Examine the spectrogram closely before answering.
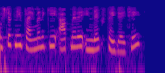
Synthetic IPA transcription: ʊʃʈəknipɾajməɾikiʔap̚meɾeʔɪɳɖekst̪ʰəid͡ʒajt͡ʃʰe

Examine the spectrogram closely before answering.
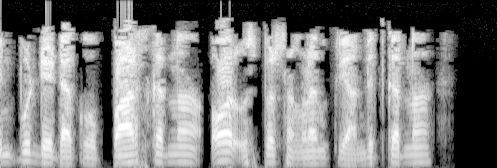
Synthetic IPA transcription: ɪnpʊʈ̚ɖeːʈaːkoːpaːɾskəɾnaʔɔːɾʊ̰spəɾsə̃ŋɡəɽənkɾɪja̰ːnʋɪt̪kəɾnaː

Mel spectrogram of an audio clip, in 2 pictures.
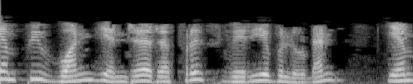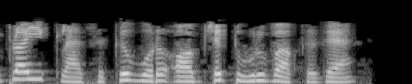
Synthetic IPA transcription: ɛmpiʋɐnɛndrɐɾɛfɐɾɐnsʋeːɾɪjɐbɪlɯɽɐn | ɛmplaːjiklaːsɯkːɯɔɾɯʔaːb̚d͡ʒɛk̚ʈʊɾʊʋaːkɯɣɐ

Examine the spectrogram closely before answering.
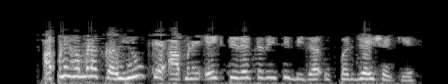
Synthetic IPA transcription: apəɽ̃eɦəmɽ̃ãkəɦjũkeʔapɽ̃eʔekɖiɾek̚ʈəɾit̪ʰibid͡ʒaʔupːəɾd͡ʒəiʃəkje

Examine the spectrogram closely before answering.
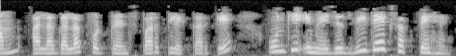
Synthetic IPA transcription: ɐmɐləɡɐləɡfʊʈ̚pɾɪ̃ɳʈspɐɾklɪkːɐɾke | ʊnkiʔɪmeːd͡ʒɪzbʱid̪eːkʰsɐk̚t̪eɦɛ̃ː

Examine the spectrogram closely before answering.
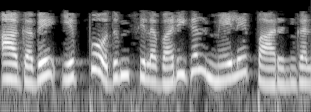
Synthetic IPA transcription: aːɣɐʋeːʔɛpːoːðɯmsɪlɐʋɐɾɪɣɐɭmeːleːpaːɾɯŋɡɐɭ

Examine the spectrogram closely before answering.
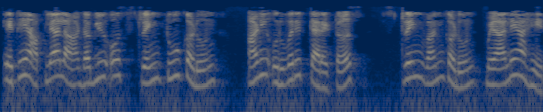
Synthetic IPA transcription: et̪ʰeapljalaɖəbljuʔosʈɾiŋɡʈukəɽuːn | aɽ̃iʔuɾʋəɾiːt̪̚kæɾek̚ʈəɾsː | ʈɾiŋɡʋənkəɽuːnmiɭaleaɦet̪̚

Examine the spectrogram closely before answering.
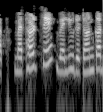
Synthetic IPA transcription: t̪ʰmɛt̪ʰəɾɖseʋɛːljuɾɪʈəːɾnkəɾ

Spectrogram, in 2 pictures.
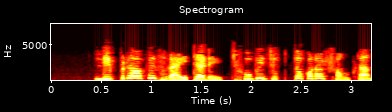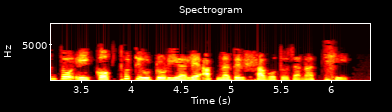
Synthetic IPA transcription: libɾaɔfisɾajʈaɾet͡ɕʰobid͡ʑukt̪okɔɾaʃɔŋkɾant̪oʔejkɔt̪ʰːoʈiuʈoɾialeʔa̰pnad̪eɾʃaɡot̪od͡ʑanatːɕʰi

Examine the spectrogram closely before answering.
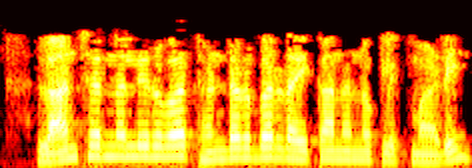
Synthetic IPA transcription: laːɲt͡ʃɐɾnɐlːiɾuʋɐt̪ʰɐɳɖɐɾbɐɾɖɐjkaːnɐnːuklikmaːɽi

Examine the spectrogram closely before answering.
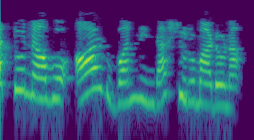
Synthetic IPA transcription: ɐt̪ːunaːʋuʔaːɾɖʋɐnːind̪ɐʃuɾumaːɽɔːɳɐ

